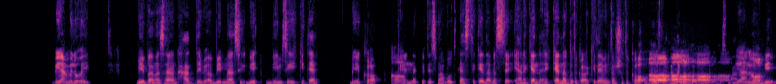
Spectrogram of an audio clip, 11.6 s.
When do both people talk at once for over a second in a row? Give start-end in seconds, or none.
9.7-11.2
